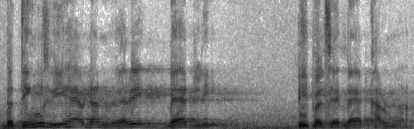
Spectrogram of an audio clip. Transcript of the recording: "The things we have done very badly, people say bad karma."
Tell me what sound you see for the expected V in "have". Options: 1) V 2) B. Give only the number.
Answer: 1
